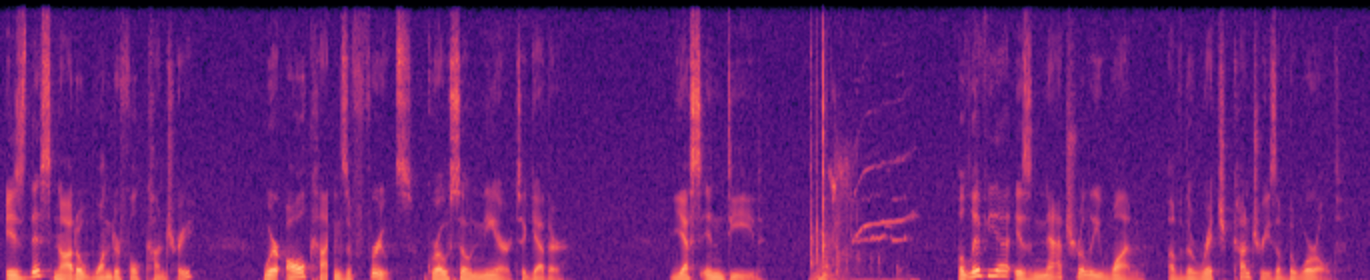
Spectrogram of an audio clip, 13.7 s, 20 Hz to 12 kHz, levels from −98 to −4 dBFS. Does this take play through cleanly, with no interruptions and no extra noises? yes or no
no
